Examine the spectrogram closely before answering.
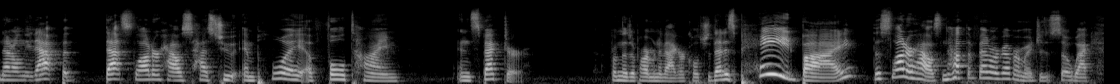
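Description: A woman's a plain, everyday voice in an American accent, medium in pitch and lively in intonation, at a moderate pace with big swings in loudness. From Kansas. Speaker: podcast co-host. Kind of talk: casual chat.

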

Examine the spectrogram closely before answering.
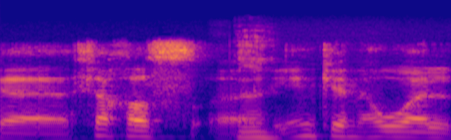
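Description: A man speaks at a very slow pace. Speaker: movie critic. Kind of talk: casual chat.

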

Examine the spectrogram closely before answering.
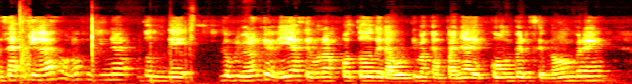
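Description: Hardly pausing, a woman talks at a fairly quick pace with ordinary pitch variation. Noticeable background noise and audible room echo surround her voice. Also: medium pitch for a woman. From northern Mexico (Mexicali, Baja California). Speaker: communication and image consultant. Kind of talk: casual chat.

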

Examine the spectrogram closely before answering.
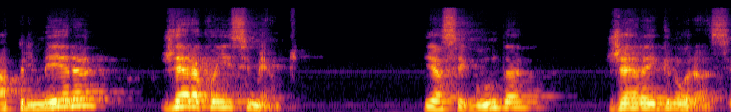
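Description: A man's high-pitched, lively voice at a fairly slow pace, broken by long, frequent pauses. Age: 60s. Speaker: retired IT professional and ufology enthusiast. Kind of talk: casual chat.

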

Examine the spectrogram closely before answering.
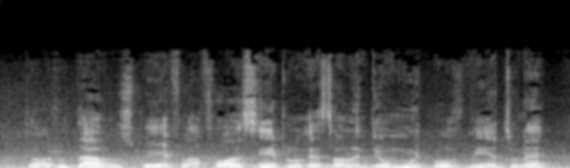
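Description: Audible room echo and noticeable background noise surround a man's voice. He speaks at a medium pitch with fairly even intonation. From Brazil, Minas Gerais (Ribeirão das Neves). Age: 50s. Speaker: podcast host. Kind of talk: casual personal storytelling. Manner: halting, frequent fillers.

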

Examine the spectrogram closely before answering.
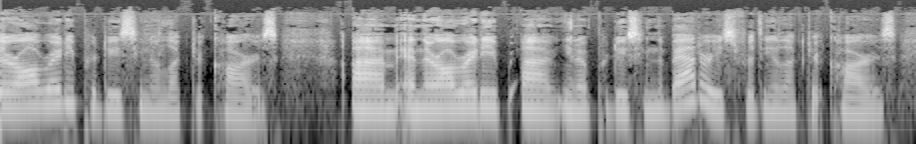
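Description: A woman with an American accent speaks in a plain, everyday voice at a medium pitch with ordinary pitch variation, recorded very clean against a silent background with a dry, close sound and no echo. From New Mexico, US. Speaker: regional development executive. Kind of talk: interview. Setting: studio.

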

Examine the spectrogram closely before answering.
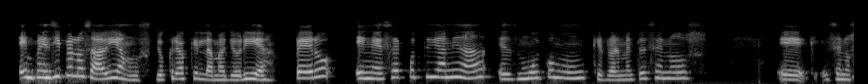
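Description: A woman's high voice swings very widely in pitch. The background is quiet, and the sound is dry and close with no echo. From Costa Rica, Desamparados. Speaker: literature teacher, podcast co-host. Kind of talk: casual panel discussion.

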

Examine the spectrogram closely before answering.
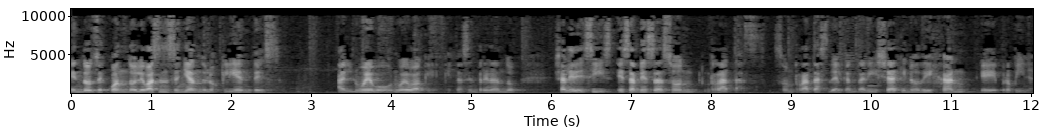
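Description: A Rioplatense accent at a fairly slow pace, with ordinary pitch variation, big swings in loudness, and music in the background. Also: man, fairly low pitch for a man. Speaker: podcast host, former restaurant worker. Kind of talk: solo podcast monologue.

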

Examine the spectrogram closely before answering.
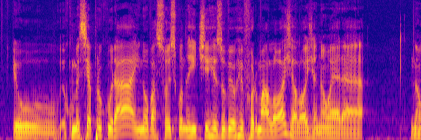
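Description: The pace is fairly quick. Intonation stays lively throughout. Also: man. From Tubarão, Santa Catarina, southern Brazil. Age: 30s. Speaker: shop owner and agronomist. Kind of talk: interview. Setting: in a shop. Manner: halting, many repetitions.

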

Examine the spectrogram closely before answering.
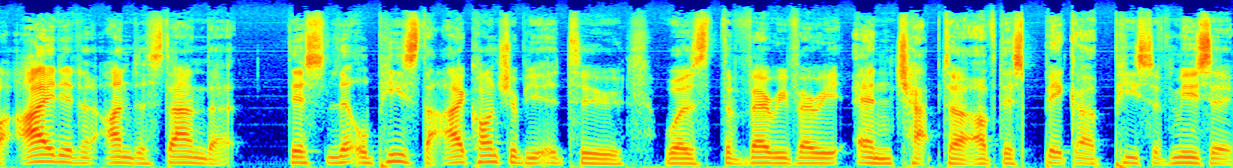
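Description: With a London accent, a man talks at a moderate pace and medium pitch, keeping his intonation fairly even. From London, Camden. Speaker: songwriter and producer. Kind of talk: interview. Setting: remote call from his studio.

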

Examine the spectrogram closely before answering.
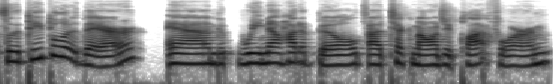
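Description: A woman with a Californian accent speaks with fairly even intonation on a very clean recording with a silent background. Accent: general American, grew up in California. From Malaysia, then San Francisco Bay Area. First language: Hokkien. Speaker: startup co-founder. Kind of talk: casual interview.

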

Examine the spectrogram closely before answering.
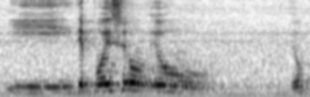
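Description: Noticeable background noise and audible room echo surround the recording. A woman speaks with a fairly low pitch and ordinary pitch variation. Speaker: nun and social project founder. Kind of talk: interview. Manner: halting.

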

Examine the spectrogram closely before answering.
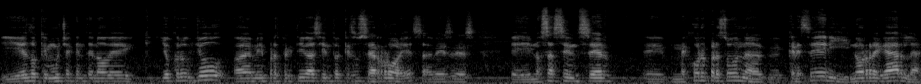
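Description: Speech at a moderate pace with ordinary pitch variation, audible room echo, and noticeable background noise. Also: man, fairly high pitch for a man. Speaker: podcast host. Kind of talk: interview.

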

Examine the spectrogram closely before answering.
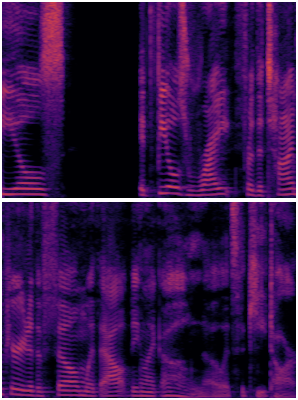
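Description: A woman speaks in a plain, everyday voice at medium pitch with lively intonation and a fairly slow pace. The recording is very clean, with a silent background. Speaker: podcast guest. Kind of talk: casual chat.

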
